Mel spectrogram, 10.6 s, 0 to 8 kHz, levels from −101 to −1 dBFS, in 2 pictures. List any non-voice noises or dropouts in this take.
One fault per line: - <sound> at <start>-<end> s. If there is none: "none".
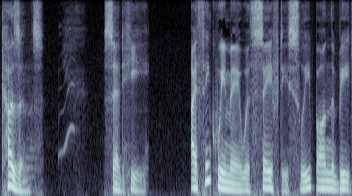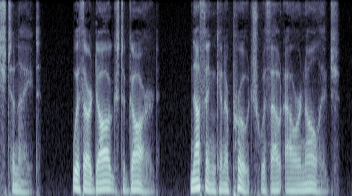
- breath at 0.9-1.3 s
